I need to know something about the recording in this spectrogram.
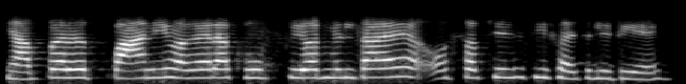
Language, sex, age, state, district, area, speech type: Hindi, female, 18-30, Rajasthan, Karauli, rural, conversation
